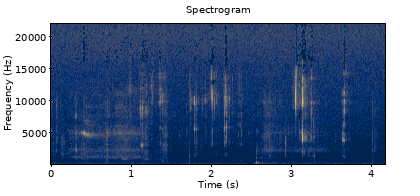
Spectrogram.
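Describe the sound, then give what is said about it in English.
Close-up chewing with wet, crunchy bites and smacking mouth sounds, irregular over a few seconds, with a couple of sharper crisp clicks standing out. No one talks. “I'm going to let you finish chewing that, though. put the mic close so we can hear that scrumptious.”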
